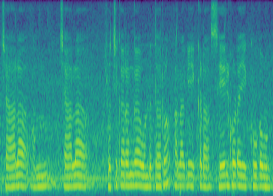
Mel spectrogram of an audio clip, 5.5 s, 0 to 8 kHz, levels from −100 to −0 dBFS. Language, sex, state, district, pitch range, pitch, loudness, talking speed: Telugu, male, Telangana, Nalgonda, 155-165 Hz, 160 Hz, -15 LUFS, 120 wpm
